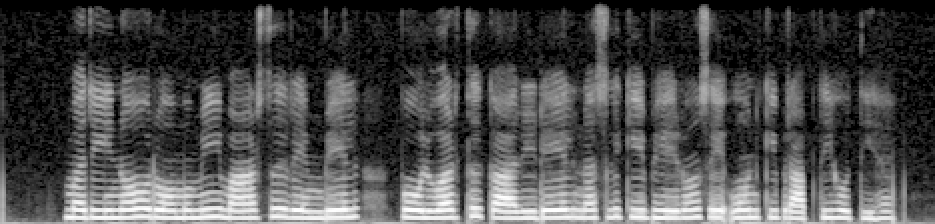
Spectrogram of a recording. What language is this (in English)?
Hindi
